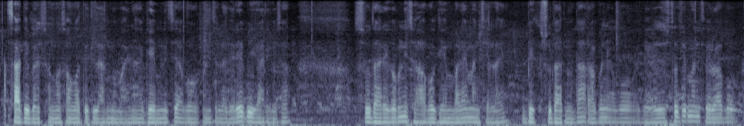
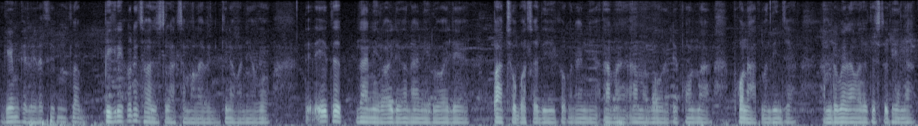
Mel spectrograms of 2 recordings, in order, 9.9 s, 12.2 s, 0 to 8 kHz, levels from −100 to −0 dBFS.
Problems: constant background noise, background conversations at intervals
